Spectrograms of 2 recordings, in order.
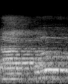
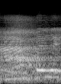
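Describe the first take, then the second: First: The word ends in a bare l sound. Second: The word ends with a vowel before the l. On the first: The speaker calls it right. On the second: The speaker calls it wrong.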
